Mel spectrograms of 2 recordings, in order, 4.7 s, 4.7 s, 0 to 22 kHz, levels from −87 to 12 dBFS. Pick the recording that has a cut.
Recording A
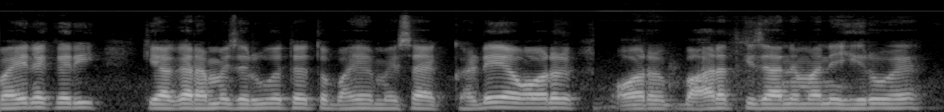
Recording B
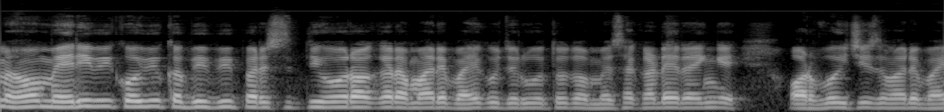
A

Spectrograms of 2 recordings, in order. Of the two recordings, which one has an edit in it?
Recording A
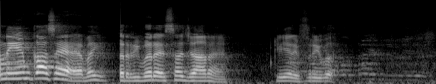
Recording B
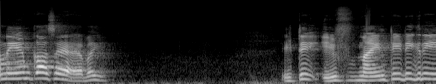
A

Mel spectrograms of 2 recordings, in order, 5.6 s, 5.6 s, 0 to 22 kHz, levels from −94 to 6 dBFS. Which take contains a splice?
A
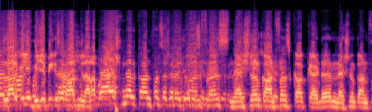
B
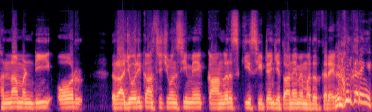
A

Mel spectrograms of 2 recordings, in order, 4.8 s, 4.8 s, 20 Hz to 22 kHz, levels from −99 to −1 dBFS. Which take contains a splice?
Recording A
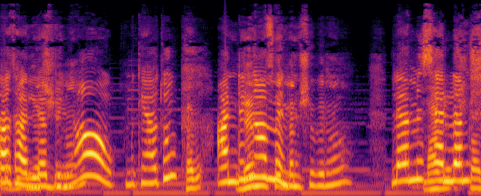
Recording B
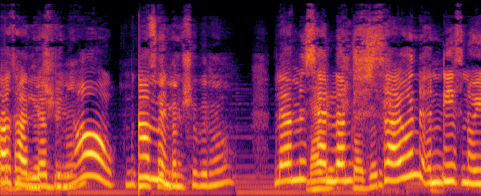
B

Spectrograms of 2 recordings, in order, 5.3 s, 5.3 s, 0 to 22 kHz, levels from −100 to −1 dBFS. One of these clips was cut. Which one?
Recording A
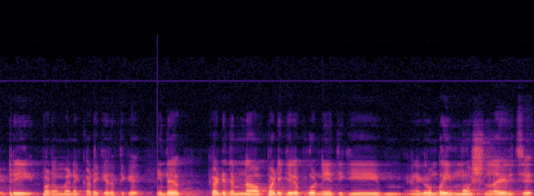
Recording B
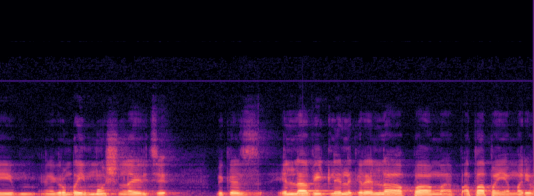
A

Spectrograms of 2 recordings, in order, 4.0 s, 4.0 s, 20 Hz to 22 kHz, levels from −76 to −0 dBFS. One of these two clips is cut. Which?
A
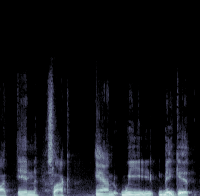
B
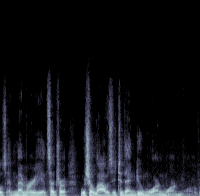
A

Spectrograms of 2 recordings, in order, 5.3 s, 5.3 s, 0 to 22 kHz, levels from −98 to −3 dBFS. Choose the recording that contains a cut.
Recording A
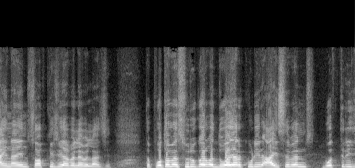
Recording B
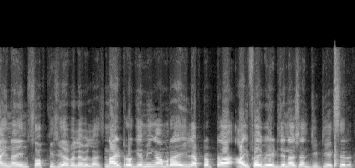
B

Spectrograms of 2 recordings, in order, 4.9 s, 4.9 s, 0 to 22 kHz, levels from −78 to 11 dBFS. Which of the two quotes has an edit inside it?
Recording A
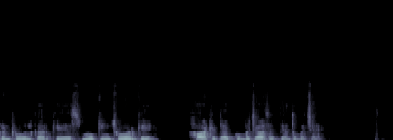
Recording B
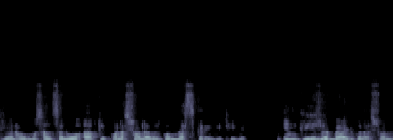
B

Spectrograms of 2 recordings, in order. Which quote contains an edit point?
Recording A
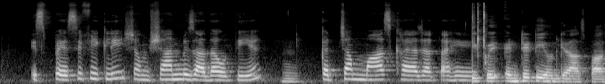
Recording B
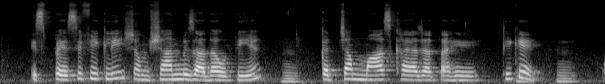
A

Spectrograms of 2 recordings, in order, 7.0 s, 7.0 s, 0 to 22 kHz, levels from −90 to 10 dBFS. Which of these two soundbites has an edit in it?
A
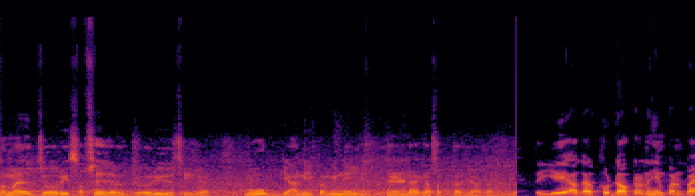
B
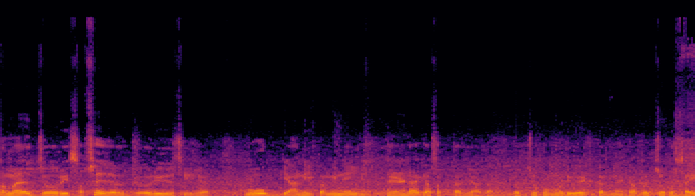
A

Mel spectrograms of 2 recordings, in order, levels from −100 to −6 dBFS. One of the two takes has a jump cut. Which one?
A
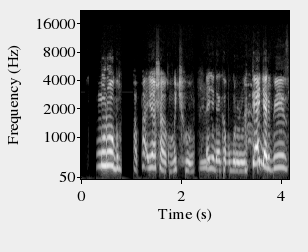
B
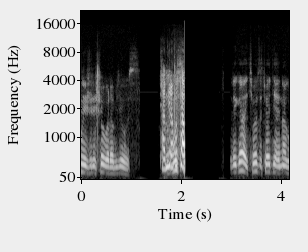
B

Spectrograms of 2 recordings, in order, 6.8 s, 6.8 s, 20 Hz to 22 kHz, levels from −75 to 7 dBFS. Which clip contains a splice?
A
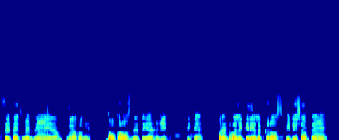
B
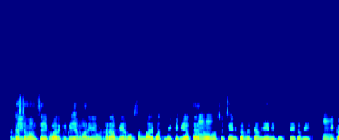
B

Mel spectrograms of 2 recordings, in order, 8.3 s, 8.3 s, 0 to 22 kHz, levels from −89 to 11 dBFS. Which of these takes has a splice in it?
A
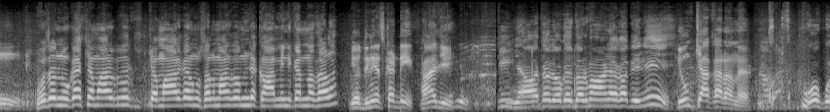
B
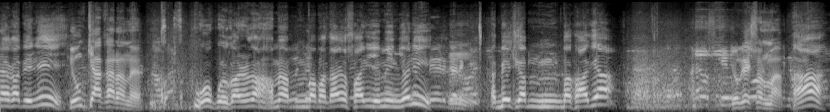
A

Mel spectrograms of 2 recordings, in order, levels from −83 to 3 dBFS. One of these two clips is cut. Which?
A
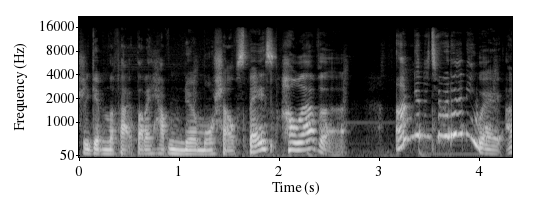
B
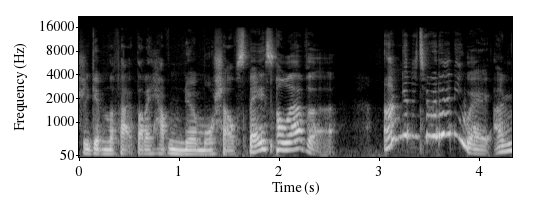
B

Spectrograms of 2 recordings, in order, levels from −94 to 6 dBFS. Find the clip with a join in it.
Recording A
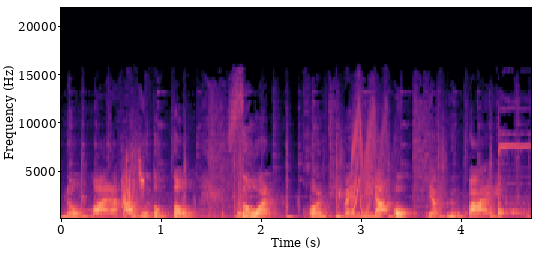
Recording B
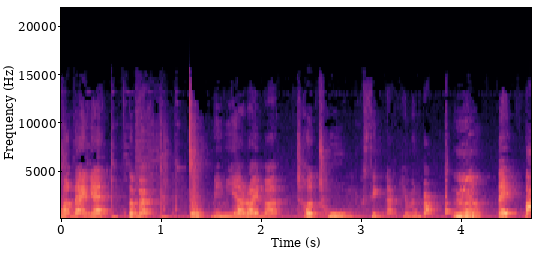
B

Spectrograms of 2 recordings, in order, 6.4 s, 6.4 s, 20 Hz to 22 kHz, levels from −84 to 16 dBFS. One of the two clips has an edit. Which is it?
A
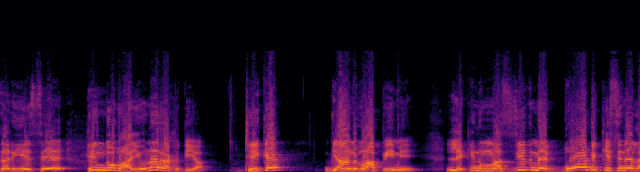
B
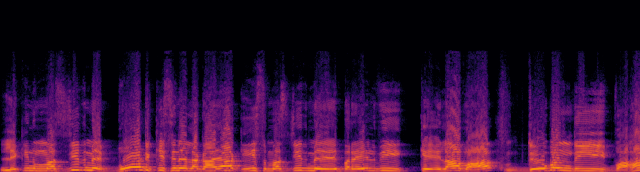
B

